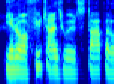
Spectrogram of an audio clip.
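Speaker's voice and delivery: normal talking voice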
